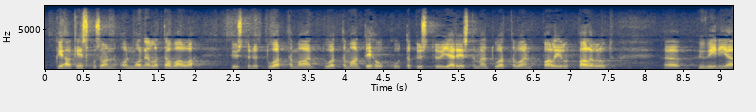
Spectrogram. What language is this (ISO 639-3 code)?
fin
